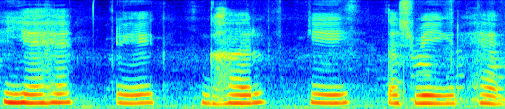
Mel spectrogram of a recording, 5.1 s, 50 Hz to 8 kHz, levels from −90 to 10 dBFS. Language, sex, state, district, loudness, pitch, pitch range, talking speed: Hindi, female, Madhya Pradesh, Katni, -15 LUFS, 225 Hz, 215-235 Hz, 70 wpm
